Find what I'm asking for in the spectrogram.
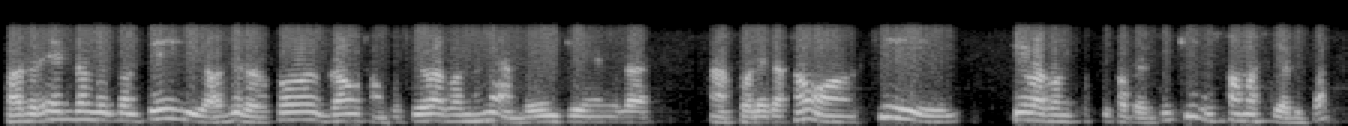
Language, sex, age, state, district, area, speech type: Nepali, male, 18-30, West Bengal, Darjeeling, rural, conversation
